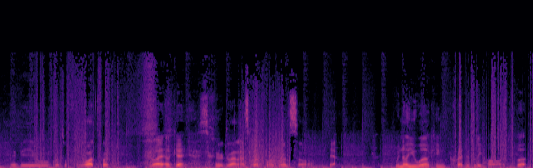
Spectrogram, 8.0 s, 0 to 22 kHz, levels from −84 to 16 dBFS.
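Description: Three bursts of loose connector crackle turn up, at 0.52 to 1.79 s, 3.59 to 4.35 s, and 6.83 s through to the end. A worn or dirty contact keeps making and breaking as it shifts, chopping the signal into ragged, scratchy crackle.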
